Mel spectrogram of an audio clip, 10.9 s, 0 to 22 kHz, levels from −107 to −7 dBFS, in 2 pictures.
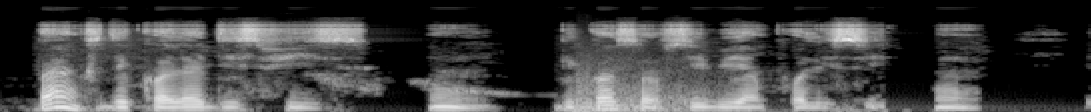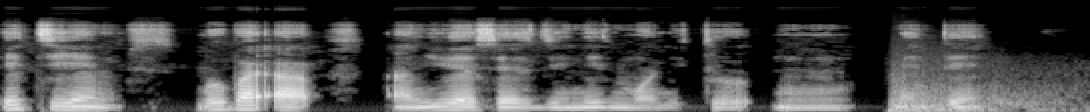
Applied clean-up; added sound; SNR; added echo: classical method spectral subtraction.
